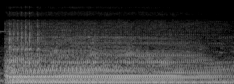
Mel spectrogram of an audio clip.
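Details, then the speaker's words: Philips LatteGo 3200 coffee machine in service mode: pressing the coffee button tests the water pump, which gives a steady loud buzzing hum with an even low drone, easing slightly at the end. The vibration pump is operating normally. "Evet kahve bastığımız zaman da su pompasını test ediyor arkadaşlar"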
